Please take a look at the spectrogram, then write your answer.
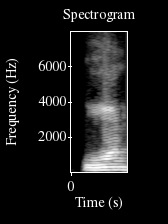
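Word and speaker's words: one: এরপর কি হইলো, খরগোশ জিতে গেল, উইন, ওয়ান হবে, উচ্চারণ হবে ওয়ান, ওন বলেন আপনারা, রাইট? এটা ওন বলবেন না, ওয়ান।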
